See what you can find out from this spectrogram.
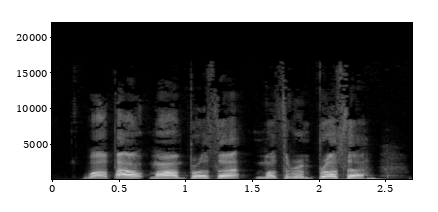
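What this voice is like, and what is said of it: Cockney orphan boy voice. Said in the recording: “in a human voice, sounding not unlike a Cockney orphan boy”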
